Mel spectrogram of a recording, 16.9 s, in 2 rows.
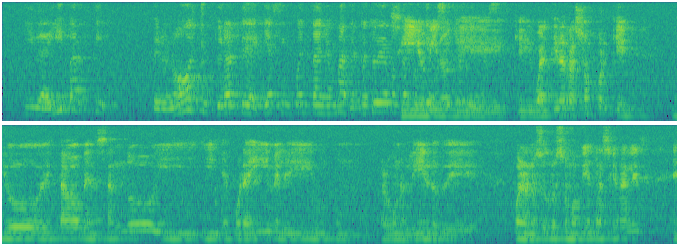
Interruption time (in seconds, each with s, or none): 4.9 s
